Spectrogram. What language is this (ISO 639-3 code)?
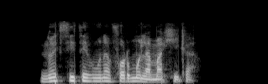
spa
